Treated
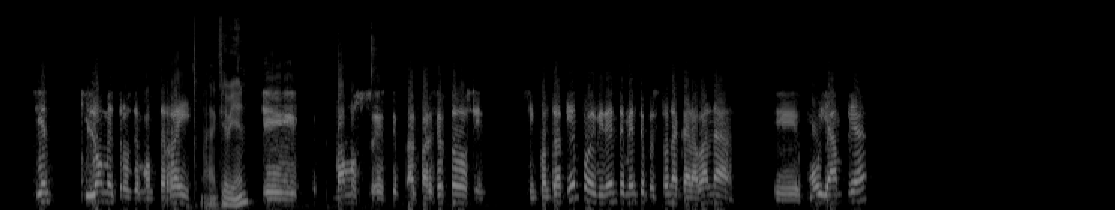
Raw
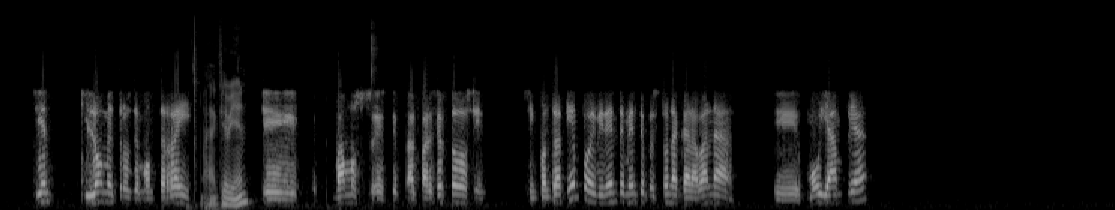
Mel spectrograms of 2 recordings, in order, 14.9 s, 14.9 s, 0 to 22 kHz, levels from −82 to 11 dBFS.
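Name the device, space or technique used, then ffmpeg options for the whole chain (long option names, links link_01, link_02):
one-band saturation: -filter_complex "[0:a]acrossover=split=280|2100[link_01][link_02][link_03];[link_02]asoftclip=type=tanh:threshold=-28dB[link_04];[link_01][link_04][link_03]amix=inputs=3:normalize=0,asettb=1/sr,asplit=3[link_05][link_06][link_07];[link_05]atrim=end=2.914[link_08];[link_06]atrim=start=2.91:end=4.57,asetpts=PTS-STARTPTS,afade=type=in:duration=0.004:curve=qsin,afade=type=out:start_time=1.656:duration=0.004:curve=qsin,aemphasis=mode=production:type=50fm[link_09];[link_07]atrim=start=4.566[link_10];[link_08][link_09]acrossfade=duration=0.004:curve1=hsin:curve2=qsin[link_11];[link_11][link_10]acrossfade=duration=0.004:curve1=qsin:curve2=hsin,volume=-6.5dB"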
